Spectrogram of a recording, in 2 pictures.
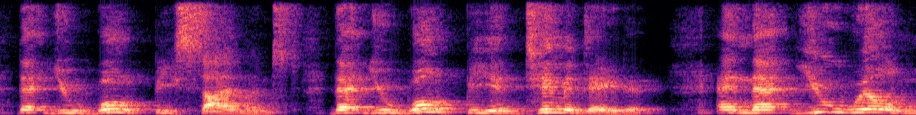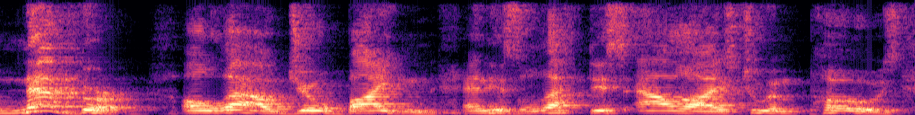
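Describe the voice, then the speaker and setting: A man giving a solemn, theatrical dramatic reading with emphatic pauses. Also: fairly high pitch. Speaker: reader performing a letter. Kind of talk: dramatic reading of a political fundraising letter. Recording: echoey room.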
